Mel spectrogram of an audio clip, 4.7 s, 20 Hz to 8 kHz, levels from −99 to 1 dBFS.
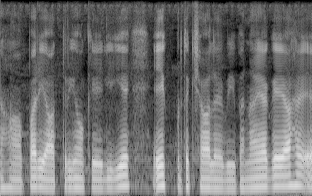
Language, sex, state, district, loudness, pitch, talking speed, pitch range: Hindi, male, Bihar, Darbhanga, -18 LUFS, 100 Hz, 140 wpm, 100-115 Hz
